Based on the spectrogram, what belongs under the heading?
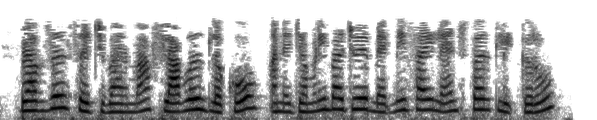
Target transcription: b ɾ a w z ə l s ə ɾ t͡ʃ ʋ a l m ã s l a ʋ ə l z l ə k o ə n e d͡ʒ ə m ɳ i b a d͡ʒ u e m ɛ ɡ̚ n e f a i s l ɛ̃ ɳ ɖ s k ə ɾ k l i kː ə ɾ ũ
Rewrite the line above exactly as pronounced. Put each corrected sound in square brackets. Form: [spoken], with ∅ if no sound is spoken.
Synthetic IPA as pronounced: b ɾ a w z ə l s ə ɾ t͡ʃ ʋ a [ɾ] m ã [f] l a ʋ ə l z l ə [kʰ] o ə n e d͡ʒ ə m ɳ i b a d͡ʒ u e m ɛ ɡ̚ n [i] f a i [∅] l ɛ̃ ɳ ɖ s [p] ə ɾ k l i kː ə ɾ ũ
